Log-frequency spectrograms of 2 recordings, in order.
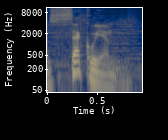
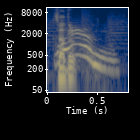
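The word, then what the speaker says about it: Sequim: And you're going to be playing Nessa from Sequium. – Squim. – Squim. – You can say it right. – Why is there S-E? – That's how you say it.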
